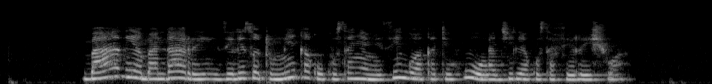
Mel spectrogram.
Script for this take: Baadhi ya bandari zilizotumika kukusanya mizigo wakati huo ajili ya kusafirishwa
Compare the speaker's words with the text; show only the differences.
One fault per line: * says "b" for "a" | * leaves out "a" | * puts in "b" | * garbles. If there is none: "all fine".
all fine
